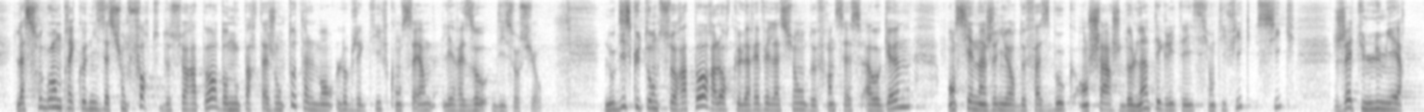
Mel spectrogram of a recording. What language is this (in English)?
French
